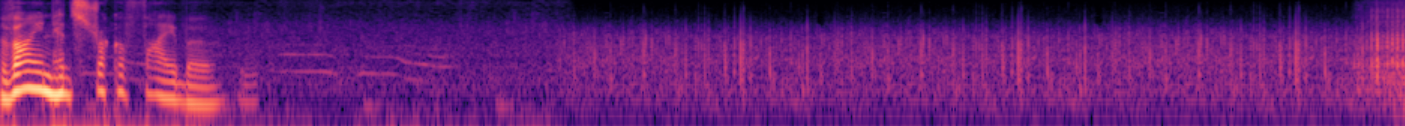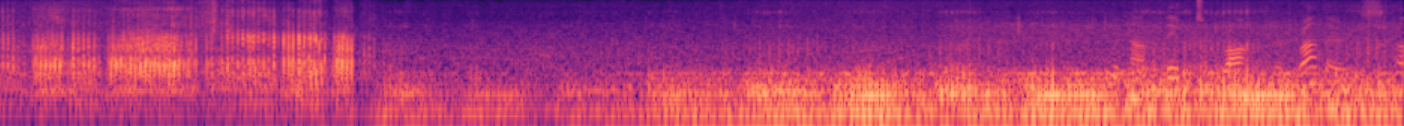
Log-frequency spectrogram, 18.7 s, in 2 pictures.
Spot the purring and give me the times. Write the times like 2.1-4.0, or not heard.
9.1-18.6.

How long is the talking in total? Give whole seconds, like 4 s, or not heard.
4 s.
